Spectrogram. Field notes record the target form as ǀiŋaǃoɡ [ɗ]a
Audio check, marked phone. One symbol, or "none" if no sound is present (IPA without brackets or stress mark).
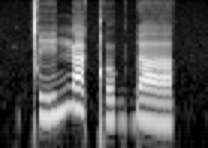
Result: ɗ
